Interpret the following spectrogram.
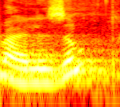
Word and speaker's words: nihilism: নাইলিজম বানানটা হলো NIHILISM, বাট উচ্চারণ হলো নাইলিজম।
